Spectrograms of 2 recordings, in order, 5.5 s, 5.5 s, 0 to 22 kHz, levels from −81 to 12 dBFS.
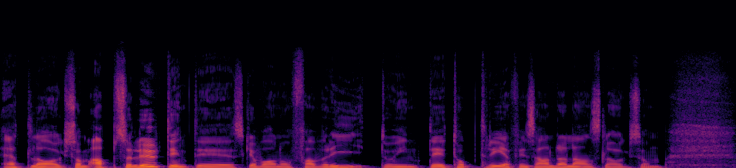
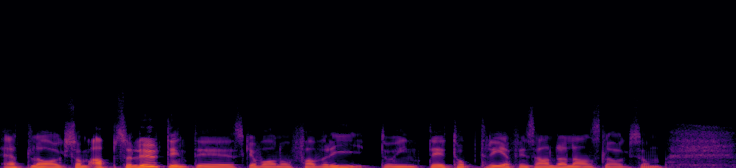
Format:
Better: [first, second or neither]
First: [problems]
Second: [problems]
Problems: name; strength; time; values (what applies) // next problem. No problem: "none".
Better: first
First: none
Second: muffled; slightly; fading above 3.5 kHz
